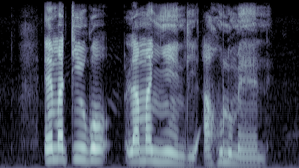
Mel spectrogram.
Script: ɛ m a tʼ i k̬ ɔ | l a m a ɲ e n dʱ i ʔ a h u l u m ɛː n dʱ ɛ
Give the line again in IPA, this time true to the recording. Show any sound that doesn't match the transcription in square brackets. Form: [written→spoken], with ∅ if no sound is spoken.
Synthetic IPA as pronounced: ɛ m a tʼ i k̬ ɔ | l a m a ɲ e n dʱ i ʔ a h u l u m ɛː n dʱ ɛ

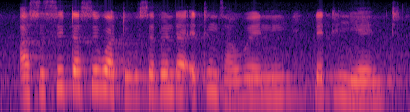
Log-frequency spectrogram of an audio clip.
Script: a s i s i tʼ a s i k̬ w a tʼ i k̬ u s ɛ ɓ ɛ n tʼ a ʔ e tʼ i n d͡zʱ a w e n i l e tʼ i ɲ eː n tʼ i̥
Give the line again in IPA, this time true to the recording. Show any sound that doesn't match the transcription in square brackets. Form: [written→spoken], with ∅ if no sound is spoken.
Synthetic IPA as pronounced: a s i s i tʼ a s i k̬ w a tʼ i k̬ u s ɛ ɓ ɛ n tʼ a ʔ e tʼ i n d͡zʱ a w e n i l e tʼ i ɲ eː n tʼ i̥

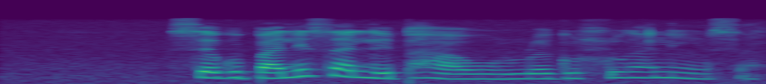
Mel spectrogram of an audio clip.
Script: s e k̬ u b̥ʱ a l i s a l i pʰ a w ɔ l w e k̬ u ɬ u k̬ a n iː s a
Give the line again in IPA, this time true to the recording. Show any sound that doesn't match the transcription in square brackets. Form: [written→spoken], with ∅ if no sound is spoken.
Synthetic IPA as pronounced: s e k̬ u b̥ʱ a l i s a l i pʰ a w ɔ l w e k̬ u ɬ u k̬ a n iː s a

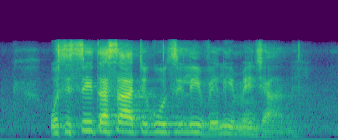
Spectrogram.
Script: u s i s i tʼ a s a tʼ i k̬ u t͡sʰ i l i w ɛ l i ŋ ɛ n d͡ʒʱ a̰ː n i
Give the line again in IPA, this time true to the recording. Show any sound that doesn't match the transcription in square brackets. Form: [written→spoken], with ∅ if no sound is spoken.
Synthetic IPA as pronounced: u s i s i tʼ a s a tʼ i k̬ u t͡sʰ i l i [w→v] ɛ l i [ŋ→m] ɛ n d͡ʒʱ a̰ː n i

